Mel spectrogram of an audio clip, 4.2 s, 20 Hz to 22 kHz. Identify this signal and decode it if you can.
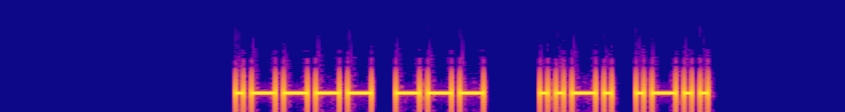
Morse code, heard as a keyed tone, about 30 wpm, 700 Hz. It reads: 1O FL
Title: Winter Field Day Exchanges 30wpm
